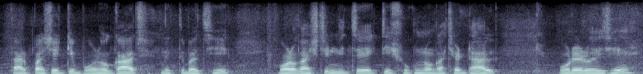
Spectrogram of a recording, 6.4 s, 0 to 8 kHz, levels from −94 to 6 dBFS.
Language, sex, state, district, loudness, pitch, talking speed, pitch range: Bengali, male, West Bengal, Alipurduar, -19 LUFS, 140 Hz, 150 wpm, 135-150 Hz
